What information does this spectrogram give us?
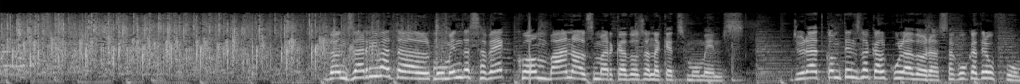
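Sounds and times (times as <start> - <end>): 
audience applause: 0.0 - 4.5
speech: 3.3 - 10.1.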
